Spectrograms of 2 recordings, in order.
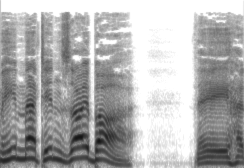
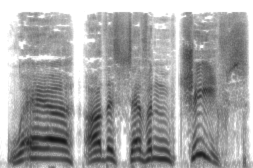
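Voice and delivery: put-on slow, high, loud demand of an old chief; drawn-out high-pitched wail of rage; howled; 14 semitones higher, 5 dB louder, slower than usual. A narrator's reading. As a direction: howl the question in fury. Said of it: "howled the old chief".

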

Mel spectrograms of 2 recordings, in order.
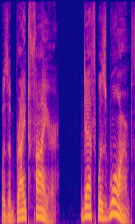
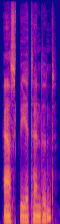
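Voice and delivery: plain reading voice

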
